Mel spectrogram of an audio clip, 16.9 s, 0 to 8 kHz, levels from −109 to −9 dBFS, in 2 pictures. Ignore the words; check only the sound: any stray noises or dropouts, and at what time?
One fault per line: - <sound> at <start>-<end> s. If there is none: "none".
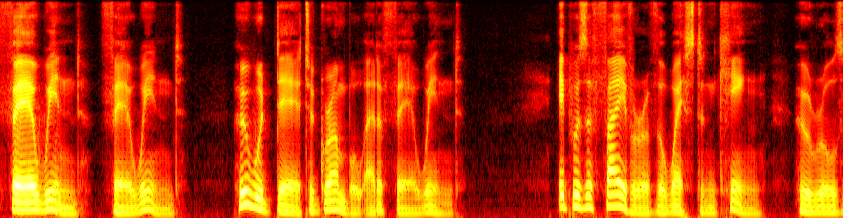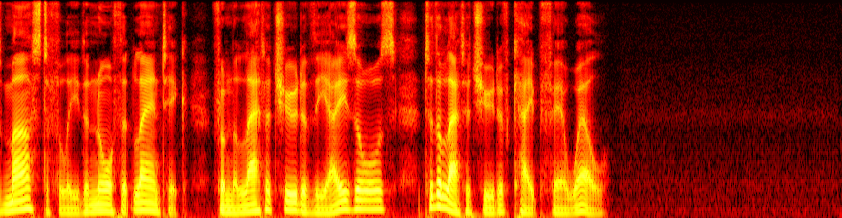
none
